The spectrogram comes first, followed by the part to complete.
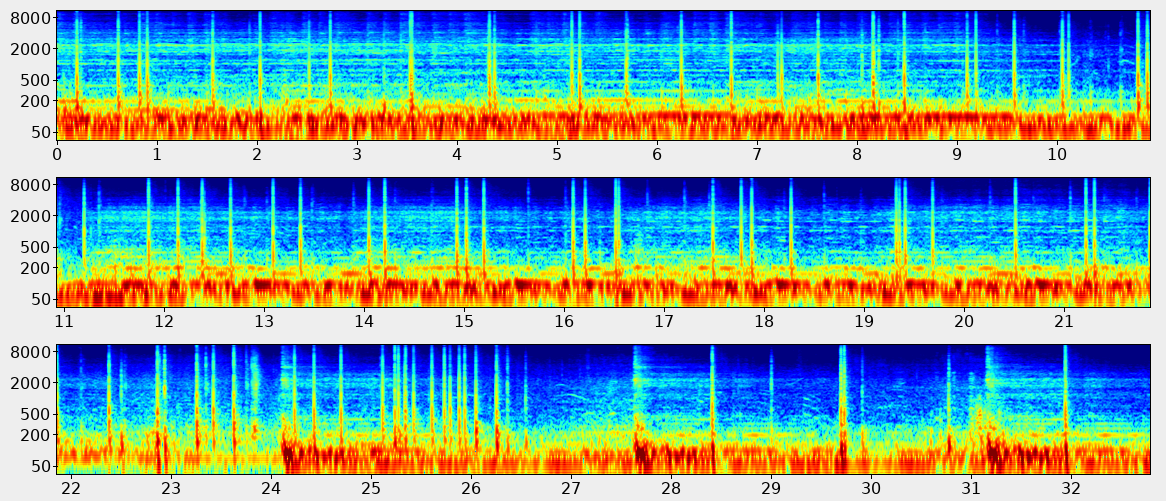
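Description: Fireworks display: a rapid run of aerial shell bangs and crackles, loudest and heaviest in the last few seconds, with music playing under it.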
